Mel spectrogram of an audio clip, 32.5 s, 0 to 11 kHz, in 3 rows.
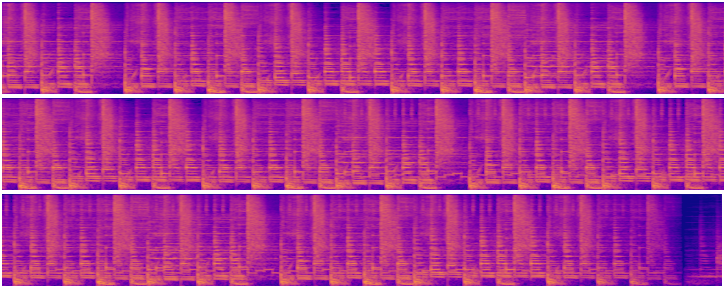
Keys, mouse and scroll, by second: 0.2 click, 8.7 click, 12.2 ctrl+z, 14.5 click, 18.5 alt+click, 20.9 alt+click, 21.8 alt+click, 22.9 ctrl+z, 23.9 ctrl+z, 27.0-27.7 alt+scroll up 3, 28.6 click.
